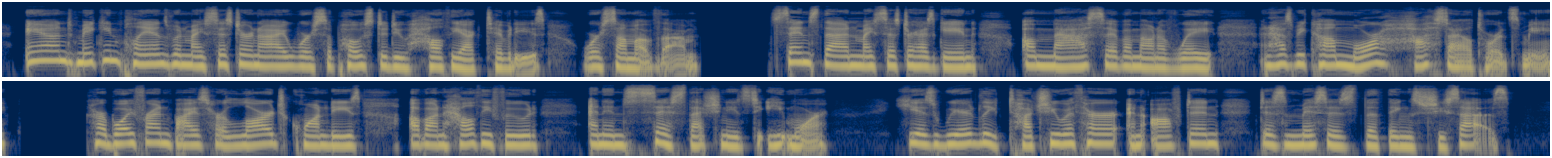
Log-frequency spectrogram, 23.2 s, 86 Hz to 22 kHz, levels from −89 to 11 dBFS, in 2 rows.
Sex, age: female, 10-29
